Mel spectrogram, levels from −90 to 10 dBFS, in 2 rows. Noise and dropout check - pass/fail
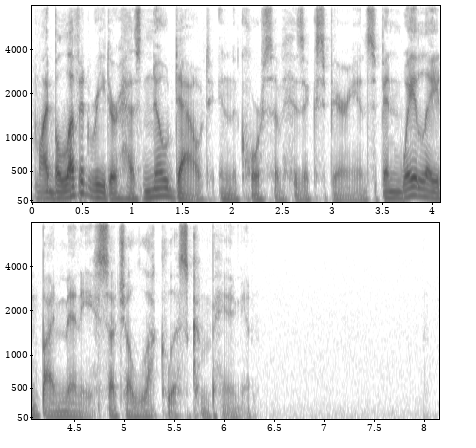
pass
